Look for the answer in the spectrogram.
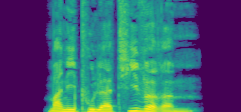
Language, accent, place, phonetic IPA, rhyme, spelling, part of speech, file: German, Germany, Berlin, [manipulaˈtiːvəʁəm], -iːvəʁəm, manipulativerem, adjective, De-manipulativerem.ogg
- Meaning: strong dative masculine/neuter singular comparative degree of manipulativ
